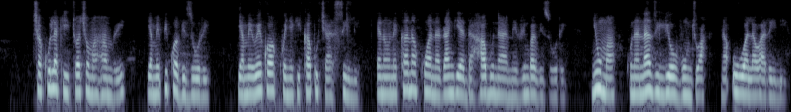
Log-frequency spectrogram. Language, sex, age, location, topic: Swahili, female, 18-24, Mombasa, agriculture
